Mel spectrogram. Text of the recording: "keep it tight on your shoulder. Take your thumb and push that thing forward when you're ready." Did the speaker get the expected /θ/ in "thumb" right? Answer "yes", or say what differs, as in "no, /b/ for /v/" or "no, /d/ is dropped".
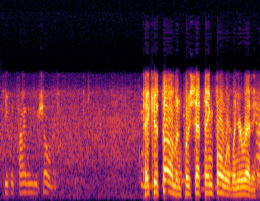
yes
